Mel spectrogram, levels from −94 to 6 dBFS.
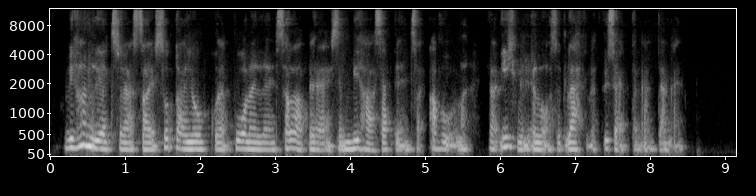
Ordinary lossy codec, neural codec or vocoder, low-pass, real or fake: Opus, 16 kbps; codec, 24 kHz, 3 kbps, HILCodec; 10.8 kHz; fake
